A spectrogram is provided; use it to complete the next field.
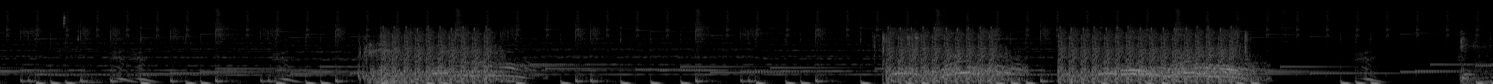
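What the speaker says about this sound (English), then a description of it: "Oh, my shotgun." Shotgun blasts in the classic shooter DOOM, in a turbo-speed play of the Going Down levels, coming as a few loud booming bursts separated by quieter game sounds, with someone talking over parts of it.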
